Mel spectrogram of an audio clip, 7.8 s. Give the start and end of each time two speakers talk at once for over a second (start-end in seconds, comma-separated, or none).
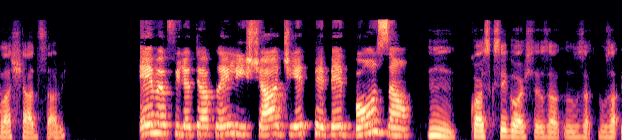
none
